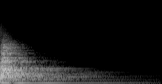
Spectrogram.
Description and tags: Beat on trash bucket (light & long)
